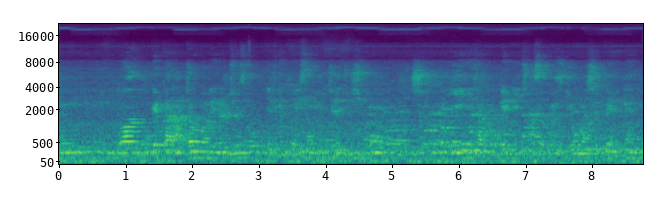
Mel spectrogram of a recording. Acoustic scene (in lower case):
cafe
